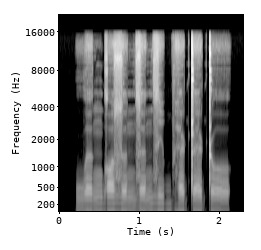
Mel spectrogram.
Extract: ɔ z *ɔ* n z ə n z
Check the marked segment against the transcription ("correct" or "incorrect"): incorrect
